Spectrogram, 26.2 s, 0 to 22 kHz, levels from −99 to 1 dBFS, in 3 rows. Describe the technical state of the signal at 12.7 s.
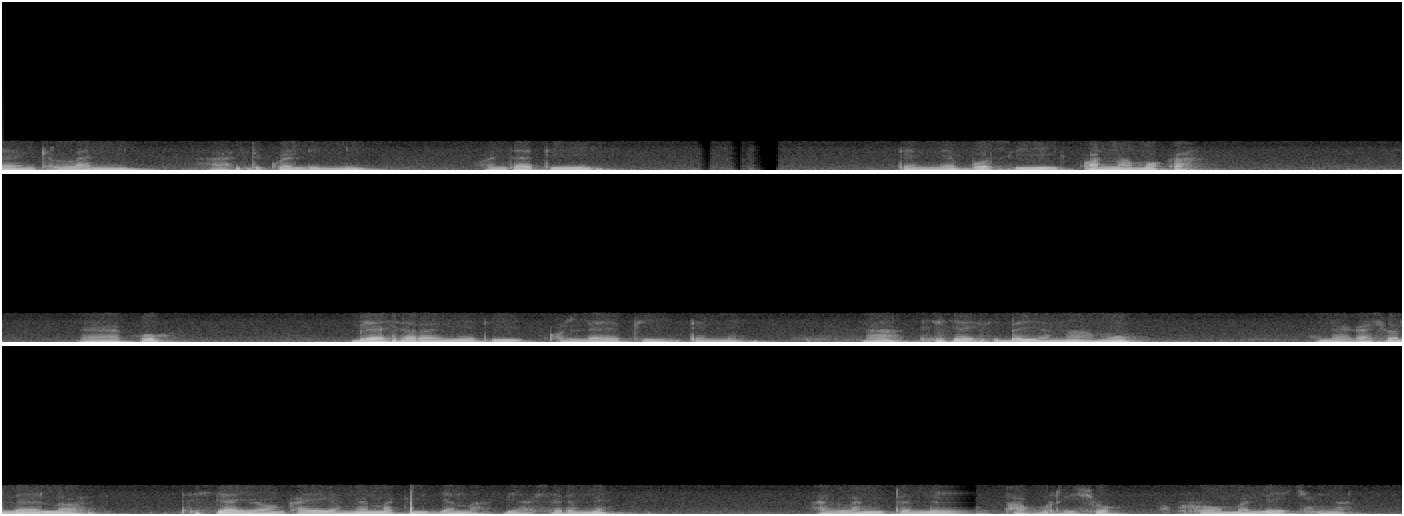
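At 12.7 s the speech is intact, with no dropout, glitch or distortion, only the steady narrowband character of the call path, whose telephone-grade coding leaves nothing above 4 kHz.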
